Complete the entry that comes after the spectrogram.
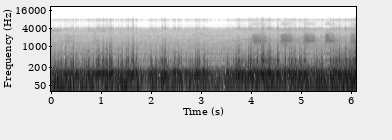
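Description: A bird calling in a quick series, about two calls a second, starting about four seconds in, over a steady low rumble.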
